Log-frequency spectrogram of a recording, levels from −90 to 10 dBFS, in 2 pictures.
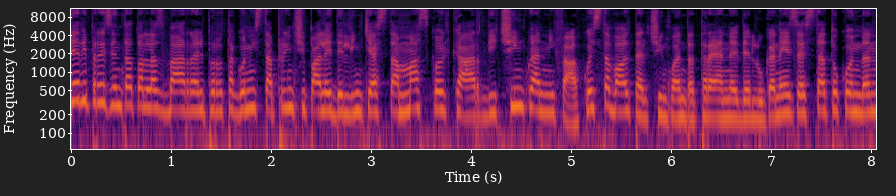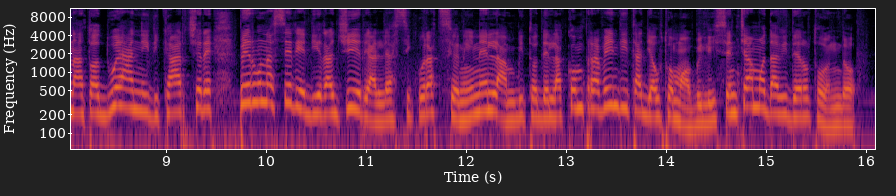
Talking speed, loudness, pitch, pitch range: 155 wpm, -27 LUFS, 220 Hz, 185-250 Hz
